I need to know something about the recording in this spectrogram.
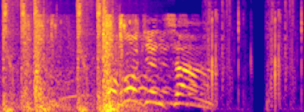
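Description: Gunfire bursts out in rapid shots, echoing in a vaulted hall.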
